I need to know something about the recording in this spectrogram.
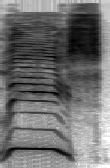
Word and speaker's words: police: The emphasis is on the second syllable for some reason. Lease!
